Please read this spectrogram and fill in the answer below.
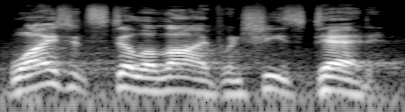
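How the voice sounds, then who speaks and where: An actor playing a no-nonsense mercenary hero in a video game, dry, blunt and skeptical. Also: male voice, mid-range voice, normal speed, sharp tone, a little hiss or hum, close to an everyday voice. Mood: impatient. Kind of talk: video game cutscene acting.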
